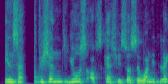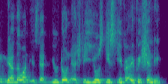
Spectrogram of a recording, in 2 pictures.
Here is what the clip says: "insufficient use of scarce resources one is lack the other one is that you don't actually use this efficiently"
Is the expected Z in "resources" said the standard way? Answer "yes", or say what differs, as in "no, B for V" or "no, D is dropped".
no, Z is dropped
